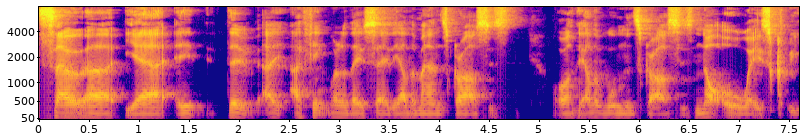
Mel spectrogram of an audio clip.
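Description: Speaking with a British accent, a man keeps to a moderate pace. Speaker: podcast host. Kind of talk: interview. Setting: video call.

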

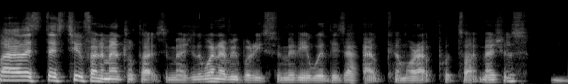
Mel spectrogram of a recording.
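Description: This man speaks at a very fast pace with lively intonation. His voice sits fairly low in pitch. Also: quiet background. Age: 60s. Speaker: management scientist and author. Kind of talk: interview.

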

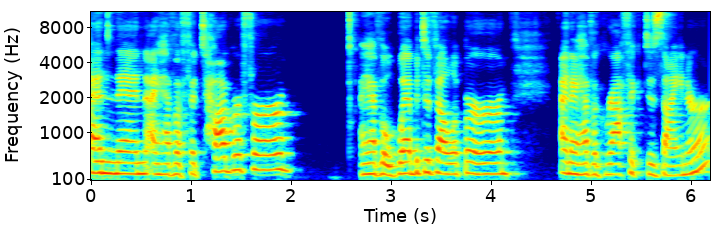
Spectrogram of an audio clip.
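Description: A normal speaking voice from a woman, medium in pitch, with ordinary pitch variation, very even loudness, and a moderate pace, on a very clean recording with a silent background. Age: 40s. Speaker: author and business coach. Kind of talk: interview.

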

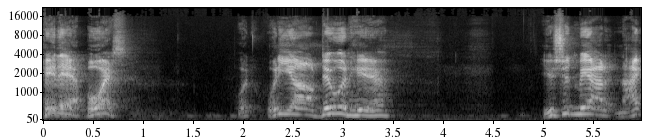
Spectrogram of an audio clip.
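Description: In a put-on character voice, a man shouts in a gruff, high pitch at a fairly slow pace, with long, frequent pauses. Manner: shouting, challenging.

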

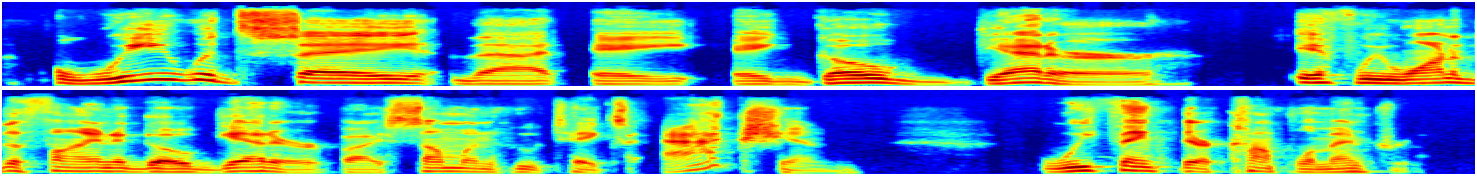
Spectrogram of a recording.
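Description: Against a quiet background, a man with an American accent speaks fairly slowly at a medium pitch, his intonation lively. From Boston area, US. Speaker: author and professional speaker.

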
